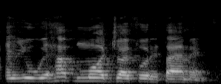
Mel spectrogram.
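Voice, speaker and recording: A man's voice: on the high side, a little fast, a little hiss or hum. Earnest man giving advice. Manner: earnest, pleading, repeats key advice. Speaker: guest financial advisor. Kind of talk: advice in a live online interview.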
